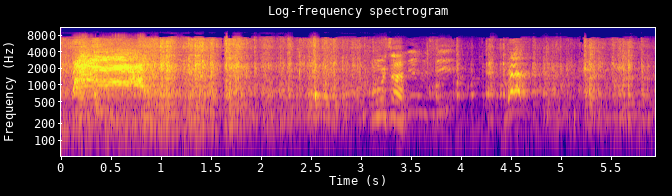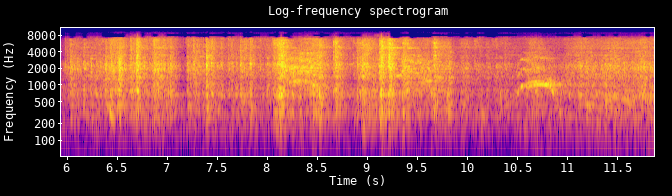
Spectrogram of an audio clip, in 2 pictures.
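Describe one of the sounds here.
The small hard wheels of a flatbed cart rattle over asphalt.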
